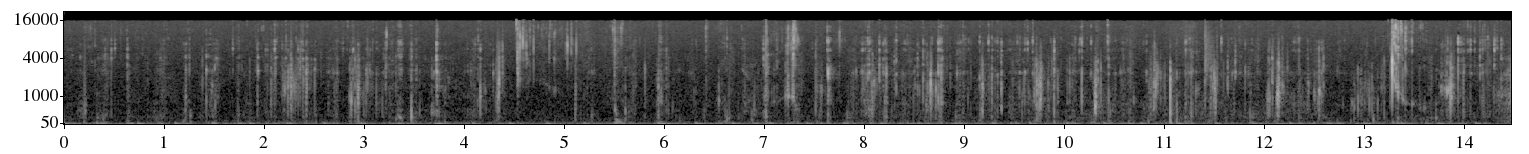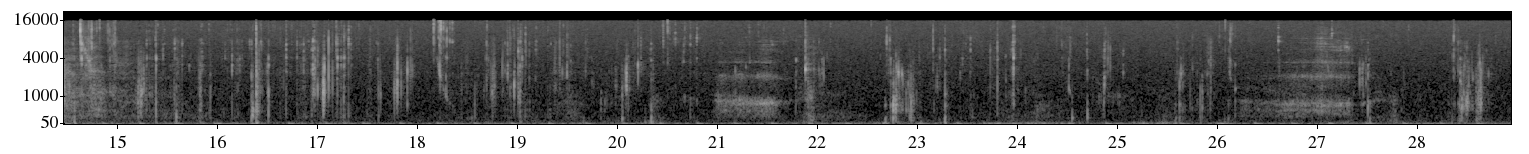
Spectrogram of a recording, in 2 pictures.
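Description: Close-miked chewing of halva, with many small crunches and wet mouth clicks throughout.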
